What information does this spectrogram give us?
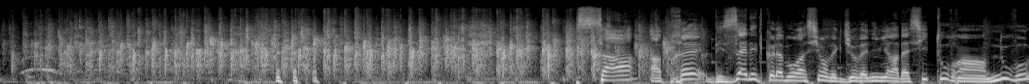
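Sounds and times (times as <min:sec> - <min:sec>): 
sustained audience applause: 0:00.0 - 0:07.0
laughter: 0:00.7 - 0:05.4
speech: 0:02.8 - 0:03.4, 0:06.0 - 0:10.2.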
